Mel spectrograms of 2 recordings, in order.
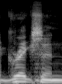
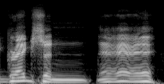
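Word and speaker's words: Gragson: Now, I've pronounced it before, Noah Gregson, and he goes, oh, it's a Gregson.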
